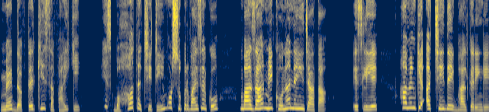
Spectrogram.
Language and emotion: Urdu, fearful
